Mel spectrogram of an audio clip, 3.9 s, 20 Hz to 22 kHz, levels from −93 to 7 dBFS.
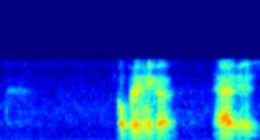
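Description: GSM full-rate codec damage runs through the whole speech clip, from start to finish. The coder rebuilds speech from a vocal-tract filter excited by a sparse, evenly spaced pulse train, discarding much of the real excitation, which gives the plainly audible buzzy, gravelly roughness heard here. The band is squeezed to roughly 300 Hz to 3.7 kHz, so the sound is thin and boxy, a quality that fits the 13 kbps full-rate coder.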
